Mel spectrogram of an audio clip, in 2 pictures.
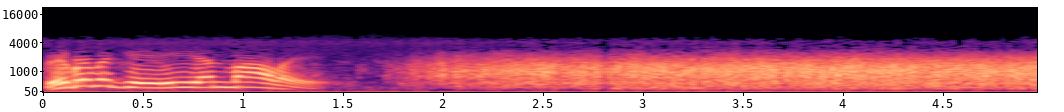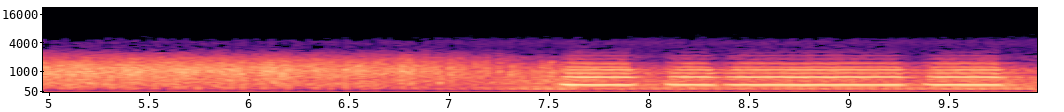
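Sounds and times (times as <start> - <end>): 
speech: 0.0 - 1.5, 7.6 - 9.9
dense traffic rumble on 14th Street: 2.8 - 9.9
car horn honking in sustained blasts: 7.6 - 9.9.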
